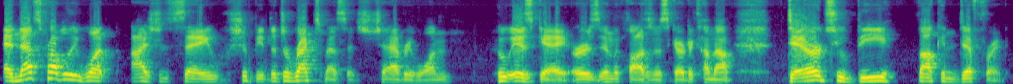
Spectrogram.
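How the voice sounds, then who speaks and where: A man's voice: medium pitch, very animated, moderate pace, fairly bright tone, poor audio. A man with a campy drag queen manner hosting an informal opinion monologue, emphatic and opinionated, with plenty of swearing. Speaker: podcast host.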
